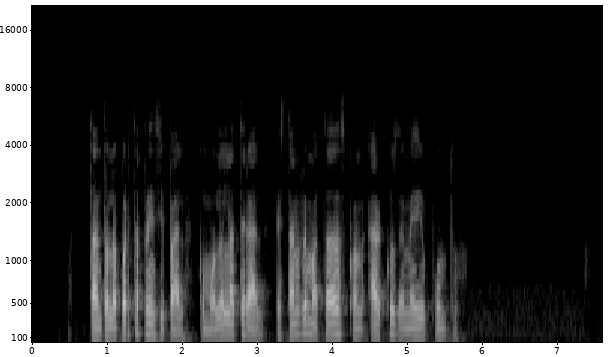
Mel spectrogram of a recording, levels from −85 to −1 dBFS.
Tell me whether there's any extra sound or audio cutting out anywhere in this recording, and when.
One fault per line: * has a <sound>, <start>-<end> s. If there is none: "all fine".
all fine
